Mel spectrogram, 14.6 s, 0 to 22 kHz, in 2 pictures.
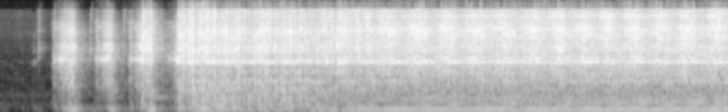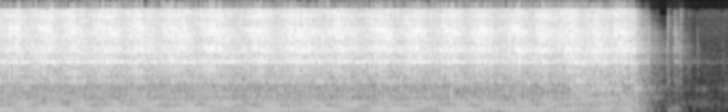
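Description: Kimo 20V brushless impact driver with a Warrior adapter drives a medium socket: a few short bursts, then loud, close, continuous hammering for about twelve seconds before it stops.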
